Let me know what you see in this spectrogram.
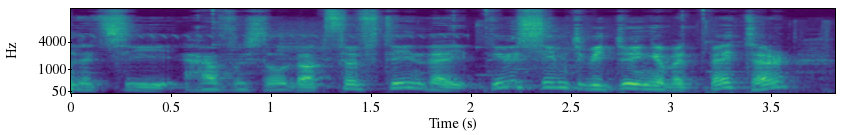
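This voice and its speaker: In a South African accent, a man speaks at fairly high pitch. His pitch swings very widely. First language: Afrikaans. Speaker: ecologist gaming commentator. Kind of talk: gameplay commentary. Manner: casual, relaxed.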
